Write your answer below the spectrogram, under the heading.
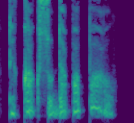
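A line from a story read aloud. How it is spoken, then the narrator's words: Deep rumbling question. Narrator (Russian): Спросил глухо и низко, почти пророкотал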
